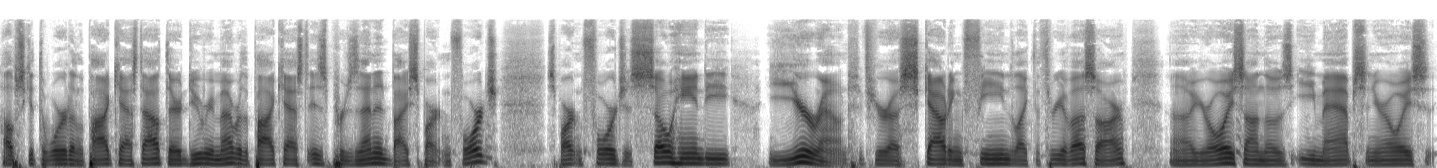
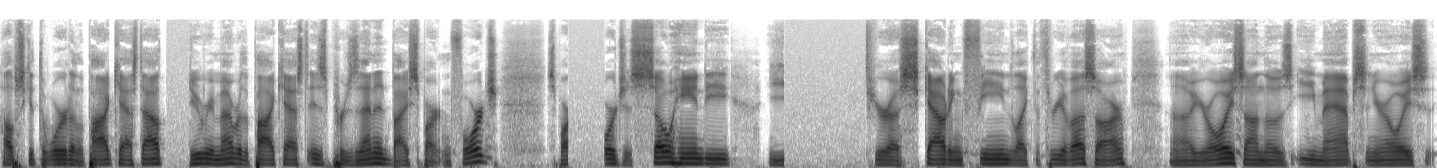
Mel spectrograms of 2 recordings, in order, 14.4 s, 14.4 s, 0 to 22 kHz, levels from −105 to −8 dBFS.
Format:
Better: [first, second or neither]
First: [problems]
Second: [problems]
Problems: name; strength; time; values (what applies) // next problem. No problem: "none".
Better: first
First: none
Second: audio cutting out; at 1.5 s, at 5.5 s and at 8 s for 1 s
